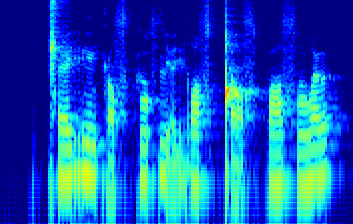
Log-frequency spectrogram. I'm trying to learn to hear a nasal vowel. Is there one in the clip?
yes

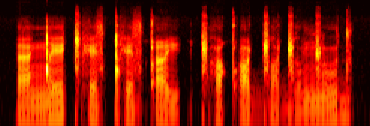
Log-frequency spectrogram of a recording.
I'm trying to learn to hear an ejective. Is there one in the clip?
yes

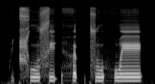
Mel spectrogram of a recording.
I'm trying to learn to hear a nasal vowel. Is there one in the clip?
no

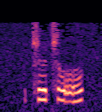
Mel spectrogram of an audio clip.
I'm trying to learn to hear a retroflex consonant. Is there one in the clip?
yes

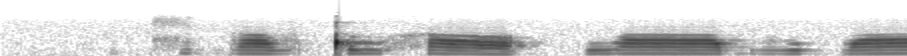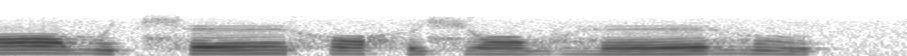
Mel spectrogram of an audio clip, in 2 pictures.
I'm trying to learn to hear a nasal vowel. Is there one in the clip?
no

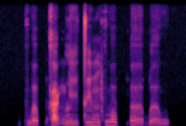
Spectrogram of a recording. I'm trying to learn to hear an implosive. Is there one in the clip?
yes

